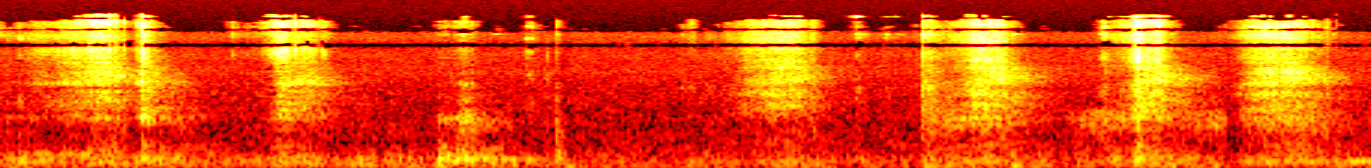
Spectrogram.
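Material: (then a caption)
Kinetic sand. A handheld metal serrated knife blade cuts and scrapes through a flat, solid, moldable green kinetic sand clover shape resting on a white surface. Soft, gritty rasping strokes come in repeated bursts of bright, sandy hiss over a steady low hum, with a sharper crunch as the blade bites in.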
